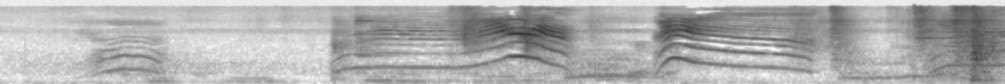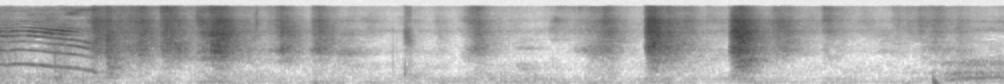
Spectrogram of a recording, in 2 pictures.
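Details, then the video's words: Fighting kittens inside a room give a short rising mew, then a run of loud, wavering caterwauls that swell and fall, ending in scuffling, thumping noises from the tussle. "kitten bloodshed in vicious battle"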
